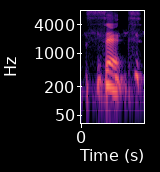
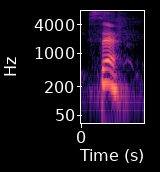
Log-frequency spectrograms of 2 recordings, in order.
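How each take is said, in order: First: The name ends with a plain t sound. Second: The name ends with a th sound. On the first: The speaker calls it wrong. "this is what you lot are pronouncing as Set" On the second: The speaker calls it right. "Like, T H"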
